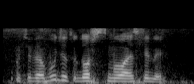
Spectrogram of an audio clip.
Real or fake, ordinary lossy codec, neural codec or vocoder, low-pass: fake; MP3, 32 kbps; vocoder, 22.05 kHz, 80 mel bands, Vocos; 5.4 kHz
